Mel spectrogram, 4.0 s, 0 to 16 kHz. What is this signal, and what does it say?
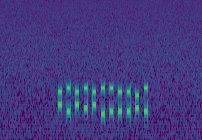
DTMF, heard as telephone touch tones, dialled by machine, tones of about 70 ms. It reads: 06090365576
